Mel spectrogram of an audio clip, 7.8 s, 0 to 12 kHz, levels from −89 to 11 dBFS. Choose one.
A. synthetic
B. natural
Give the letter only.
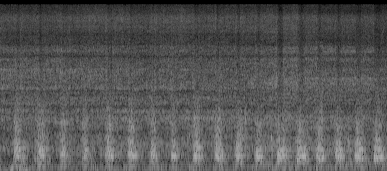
B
